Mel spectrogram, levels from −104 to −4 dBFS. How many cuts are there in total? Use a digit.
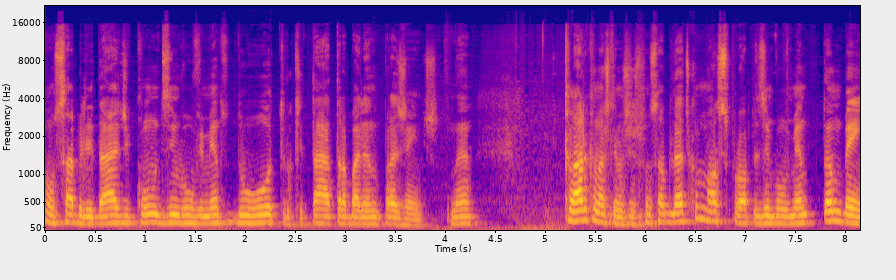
0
